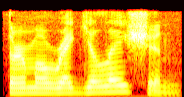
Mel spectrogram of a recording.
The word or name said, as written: thermoregulation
